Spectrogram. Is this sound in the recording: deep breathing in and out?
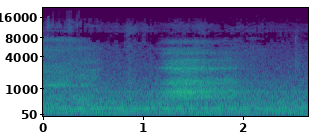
yes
